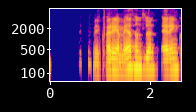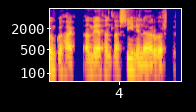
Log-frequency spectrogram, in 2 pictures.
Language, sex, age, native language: Icelandic, male, 40-49, Icelandic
